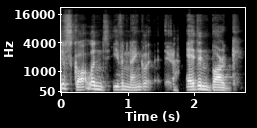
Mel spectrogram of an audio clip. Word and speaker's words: Edinburgh: Edinburgh's pronounced correctly in there, like Edinburgh.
